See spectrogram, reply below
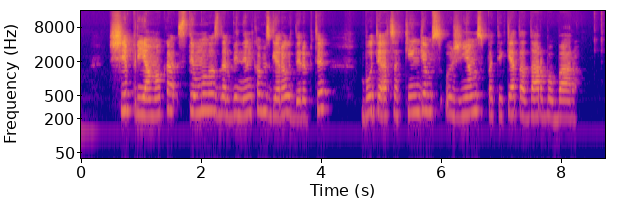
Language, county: Lithuanian, Kaunas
